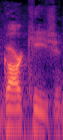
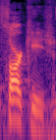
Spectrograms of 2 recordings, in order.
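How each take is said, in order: First: The name begins with a hard G sound. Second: The name begins with an S sound. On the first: This is how someone else mispronounced it. The speaker calls it wrong. "I don't know if he said Garcia-Kisian or Garkisian" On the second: This is the actual name. The speaker calls it right. "It wasn't Sarkisian, I know that"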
